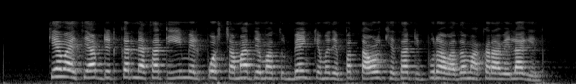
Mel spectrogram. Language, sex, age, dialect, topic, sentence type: Marathi, female, 25-30, Northern Konkan, banking, statement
